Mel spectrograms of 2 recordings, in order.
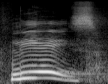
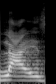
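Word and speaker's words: liaise: লিয়েজ, এটা উচ্চারণটা দেখেন, লিয়েজ, LIASE, লিয়েজ, একটু মানে টান দিয়ে বলবেন, লিয়েজ, নট লাইজ বা এরকম, LIASE, লিয়েজ, ঠিক আছে।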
